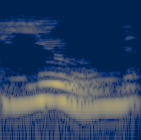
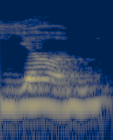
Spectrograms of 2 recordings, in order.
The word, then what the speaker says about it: Jung: The first two names, Freud and Yun, sometimes pronounced young in the United States, are likely the most familiar to you.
